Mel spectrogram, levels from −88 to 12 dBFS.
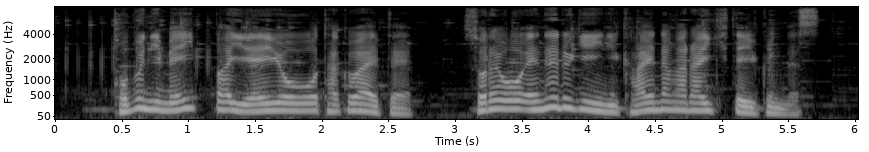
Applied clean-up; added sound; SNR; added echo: neural separator model SepFormer DNS4.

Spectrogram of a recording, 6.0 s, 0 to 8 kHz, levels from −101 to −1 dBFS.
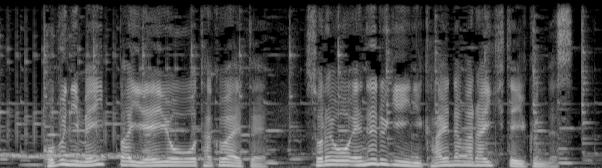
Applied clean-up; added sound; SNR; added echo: none; Marimba, xylophone; 15 dB; none.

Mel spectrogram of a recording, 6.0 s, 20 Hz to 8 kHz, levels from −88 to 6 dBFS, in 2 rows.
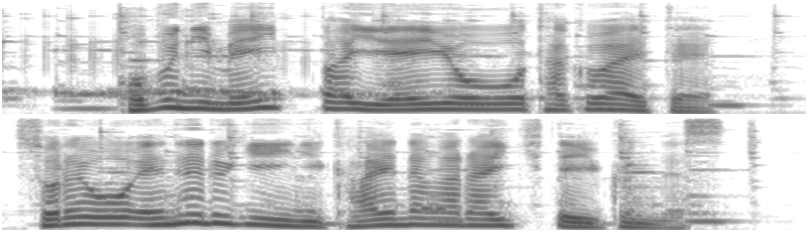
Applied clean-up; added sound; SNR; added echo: neural mask model RNNoise.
